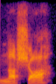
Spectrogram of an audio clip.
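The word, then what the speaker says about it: נשא: When it's over the right side, it's pronounced more like nasha. It's pronounced with a sh sound. When the dot is over the left, it's with a s sound.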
